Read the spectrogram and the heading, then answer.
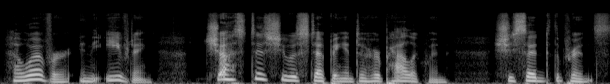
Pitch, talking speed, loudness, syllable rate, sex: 155 Hz, 165 wpm, -22 LUFS, 5.4 syllables/s, female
